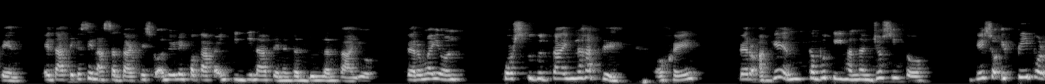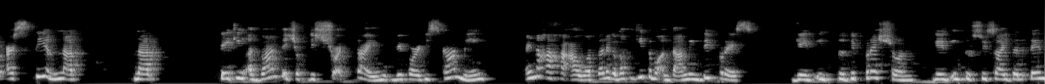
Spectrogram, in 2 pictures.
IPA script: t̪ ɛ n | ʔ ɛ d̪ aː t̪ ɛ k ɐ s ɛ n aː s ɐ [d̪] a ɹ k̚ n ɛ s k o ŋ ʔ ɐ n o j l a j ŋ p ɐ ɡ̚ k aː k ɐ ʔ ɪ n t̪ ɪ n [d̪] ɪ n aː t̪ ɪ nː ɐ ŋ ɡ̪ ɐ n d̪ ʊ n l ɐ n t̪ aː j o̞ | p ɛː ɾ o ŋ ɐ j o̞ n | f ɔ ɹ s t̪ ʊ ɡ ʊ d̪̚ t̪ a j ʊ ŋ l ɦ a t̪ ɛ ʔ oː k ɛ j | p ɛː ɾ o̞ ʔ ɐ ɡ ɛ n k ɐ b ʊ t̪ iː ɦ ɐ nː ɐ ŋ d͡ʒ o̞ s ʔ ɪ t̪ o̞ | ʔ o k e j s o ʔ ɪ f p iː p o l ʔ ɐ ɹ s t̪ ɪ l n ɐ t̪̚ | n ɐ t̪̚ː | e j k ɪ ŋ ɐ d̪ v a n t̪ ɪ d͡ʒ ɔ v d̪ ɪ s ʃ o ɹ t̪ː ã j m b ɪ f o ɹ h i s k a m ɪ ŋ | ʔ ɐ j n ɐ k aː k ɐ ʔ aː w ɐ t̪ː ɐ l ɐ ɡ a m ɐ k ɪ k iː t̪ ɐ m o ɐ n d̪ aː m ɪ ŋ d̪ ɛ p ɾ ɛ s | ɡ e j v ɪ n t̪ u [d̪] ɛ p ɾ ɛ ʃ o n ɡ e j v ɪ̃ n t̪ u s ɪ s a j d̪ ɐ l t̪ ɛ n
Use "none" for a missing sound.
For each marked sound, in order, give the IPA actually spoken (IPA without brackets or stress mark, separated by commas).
d̪, d̪, d̪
